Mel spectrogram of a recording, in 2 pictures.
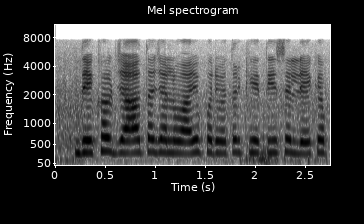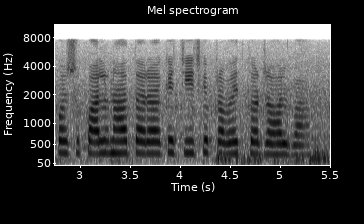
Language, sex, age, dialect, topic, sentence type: Bhojpuri, female, 18-24, Southern / Standard, agriculture, statement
